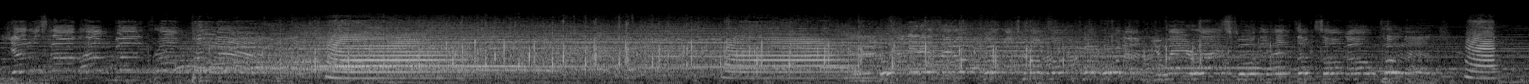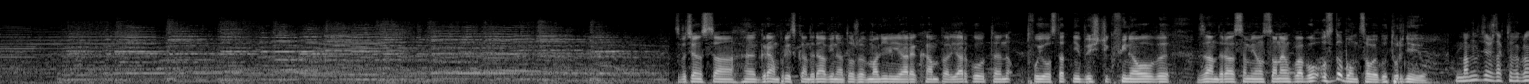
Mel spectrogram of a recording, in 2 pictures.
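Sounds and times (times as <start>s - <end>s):
speedway stadium crowd roaring and cheering after the final heat: 0.0s - 21.0s
air horns blaring in a speedway stadium: 3.1s - 9.8s, 13.1s - 21.4s
speech: 22.2s - 30.5s.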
